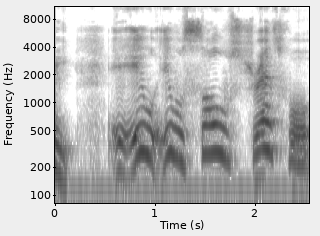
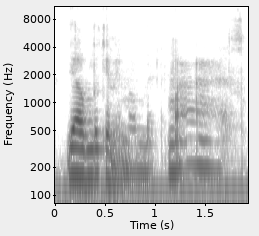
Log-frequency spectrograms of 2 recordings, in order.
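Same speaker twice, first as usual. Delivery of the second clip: tearful murmur; 4 semitones lower, 13 dB quieter than usual. Real, not acted. Eyes welling up on camera.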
